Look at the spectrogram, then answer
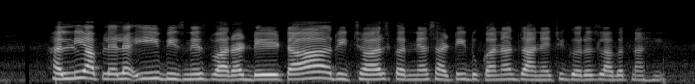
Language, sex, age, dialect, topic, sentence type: Marathi, female, 18-24, Standard Marathi, banking, statement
